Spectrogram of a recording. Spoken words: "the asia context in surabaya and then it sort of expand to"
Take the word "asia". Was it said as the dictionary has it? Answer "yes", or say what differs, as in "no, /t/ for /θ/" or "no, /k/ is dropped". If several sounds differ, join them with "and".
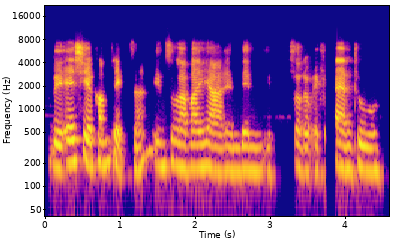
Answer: no, /ʃ/ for /ʒ/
